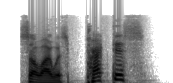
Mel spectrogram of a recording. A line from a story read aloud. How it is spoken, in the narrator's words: Rose snarled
